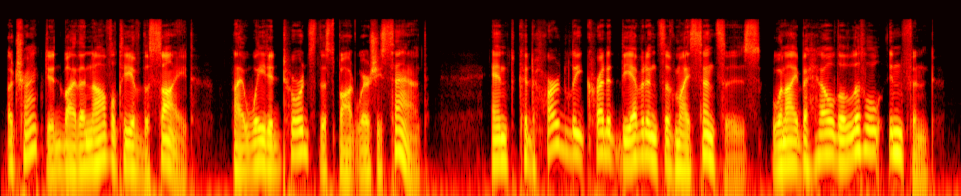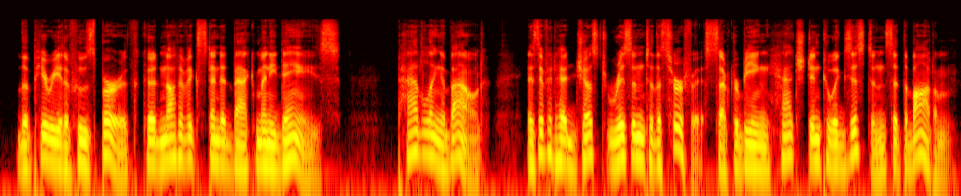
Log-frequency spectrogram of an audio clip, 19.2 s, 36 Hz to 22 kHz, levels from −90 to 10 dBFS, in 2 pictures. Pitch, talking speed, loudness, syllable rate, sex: 105 Hz, 190 wpm, -19 LUFS, 5.7 syllables/s, male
